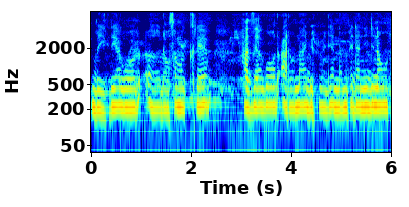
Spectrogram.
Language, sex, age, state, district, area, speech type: Bodo, female, 18-30, Assam, Udalguri, urban, spontaneous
